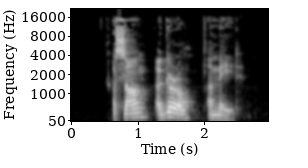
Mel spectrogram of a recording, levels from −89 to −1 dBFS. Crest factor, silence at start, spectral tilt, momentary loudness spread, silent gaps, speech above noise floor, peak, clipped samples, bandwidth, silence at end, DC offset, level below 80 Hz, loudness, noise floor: 18 dB; 0.6 s; -2 dB/octave; 15 LU; none; 46 dB; 0 dBFS; under 0.1%; 17 kHz; 0.55 s; under 0.1%; -66 dBFS; -15 LUFS; -62 dBFS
